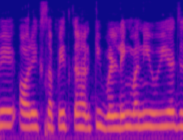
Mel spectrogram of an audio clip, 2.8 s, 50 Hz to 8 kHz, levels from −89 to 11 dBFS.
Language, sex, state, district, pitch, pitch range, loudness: Hindi, female, Bihar, Sitamarhi, 250 Hz, 245-260 Hz, -27 LUFS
